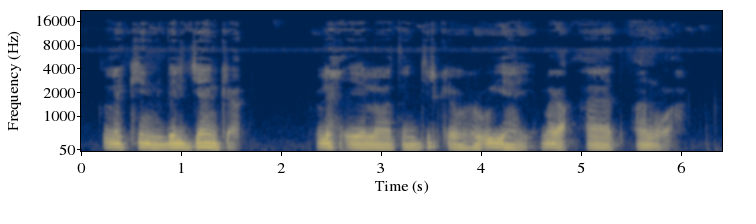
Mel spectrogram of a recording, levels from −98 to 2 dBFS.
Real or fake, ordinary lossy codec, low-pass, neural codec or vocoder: real; MP3, 64 kbps; 19.8 kHz; none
